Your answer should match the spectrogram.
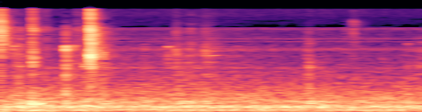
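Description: Dehydrated maraschino cherry pieces clicking lightly together in a hand: three or four faint ticks in the first half second, the loudest about half a second in. The hard, clicky sound is the sign of well-dried fruit.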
